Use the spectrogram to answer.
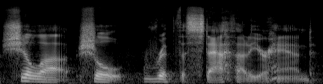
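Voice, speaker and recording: A man's voice: fairly low pitch, sing-song, slow pace, creaky, pushed and bright. A man acting as game master, improvising casual narration of a tabletop game in a loose, conversational way. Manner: loose, conversational, peppered with "like" and "kinda".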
